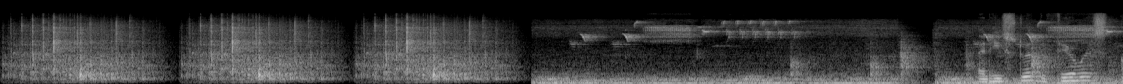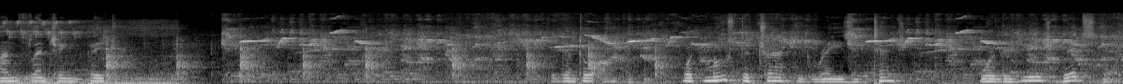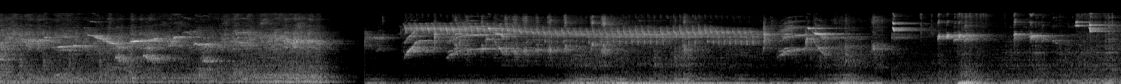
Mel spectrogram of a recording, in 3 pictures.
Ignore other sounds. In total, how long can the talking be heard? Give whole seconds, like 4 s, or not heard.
9 s.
